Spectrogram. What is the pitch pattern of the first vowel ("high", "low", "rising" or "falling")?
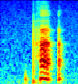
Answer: falling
